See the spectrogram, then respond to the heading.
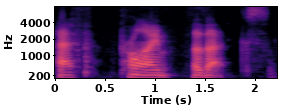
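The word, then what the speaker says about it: f′(x): apostrophe just after it we pronounce it f prime of x and it means the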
